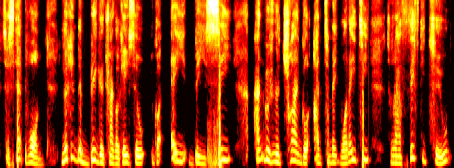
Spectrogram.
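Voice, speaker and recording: Deep-voiced man tutoring maths. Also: animated, normal speed, warm tone, slightly rough, no room sound, rough recording. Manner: chatty, says "okay" and "guys" constantly. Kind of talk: live-streamed exam revision lesson.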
